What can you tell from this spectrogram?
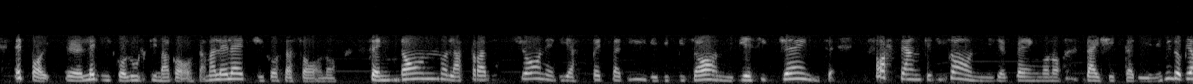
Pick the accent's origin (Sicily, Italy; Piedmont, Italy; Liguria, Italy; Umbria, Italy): Sicily, Italy; Io sono siciliana e le posso dire che questo è accaduto.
